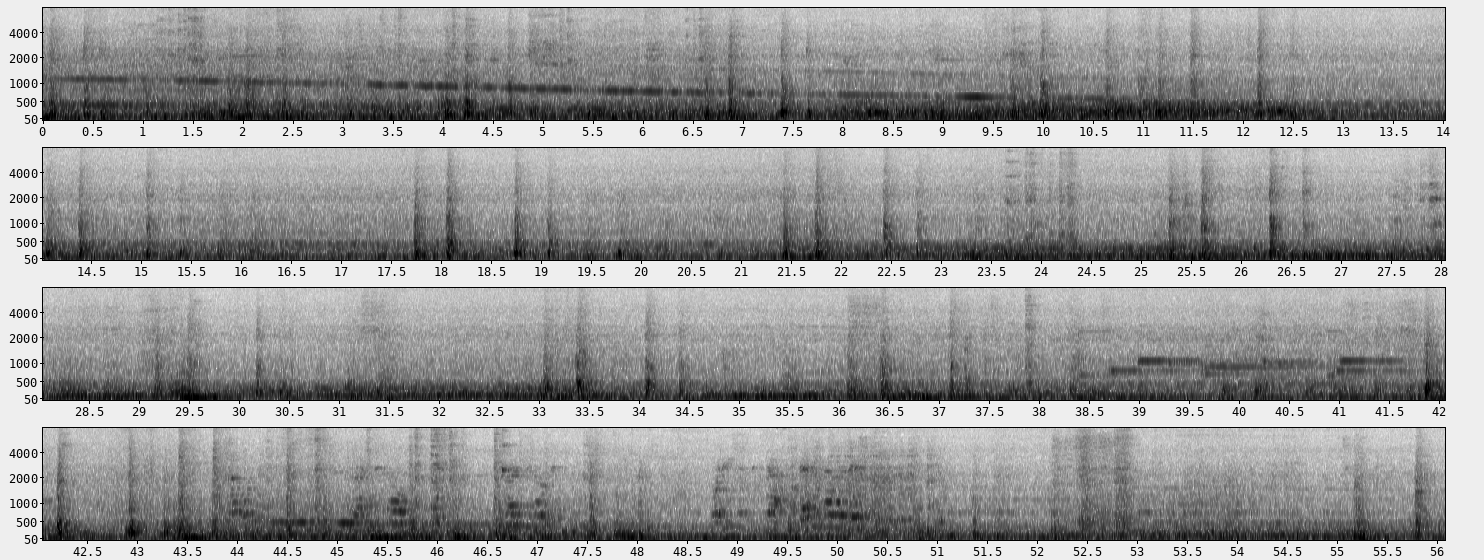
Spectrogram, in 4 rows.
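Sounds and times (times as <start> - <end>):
train running rumble: 0.0 - 56.0
rail-joint clicks: 23.6 - 24.5, 36.1 - 48.2.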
